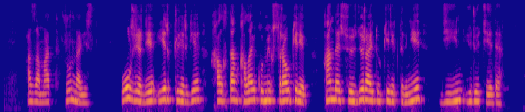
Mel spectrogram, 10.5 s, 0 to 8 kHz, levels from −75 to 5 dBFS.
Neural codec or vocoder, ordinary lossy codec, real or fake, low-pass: none; Opus, 64 kbps; real; 7.2 kHz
